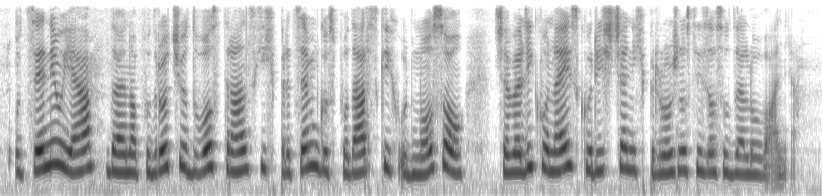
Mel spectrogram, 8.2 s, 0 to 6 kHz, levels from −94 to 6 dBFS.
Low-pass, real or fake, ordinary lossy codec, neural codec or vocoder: 5.4 kHz; real; none; none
